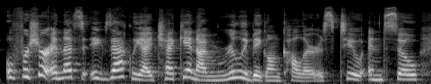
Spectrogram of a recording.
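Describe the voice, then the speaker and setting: A woman's voice: on the high side, animated, fairly quick, a bit bright. A woman from Canada, a podcast guest and author, telling a personal story in a chatty, rambling way with many fillers. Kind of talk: casual storytelling interview.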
